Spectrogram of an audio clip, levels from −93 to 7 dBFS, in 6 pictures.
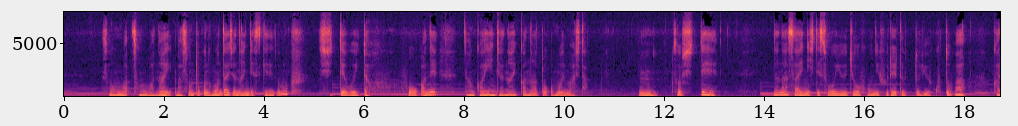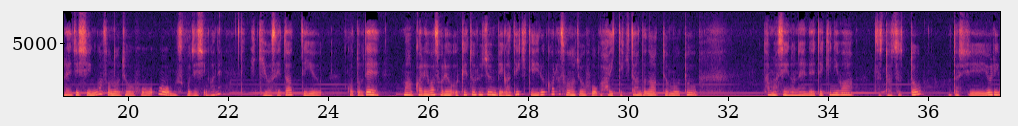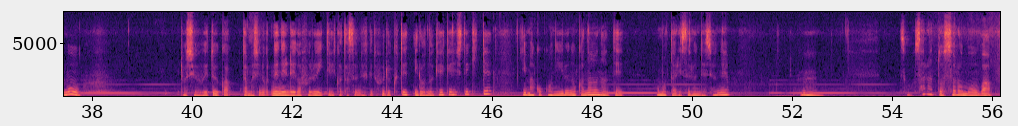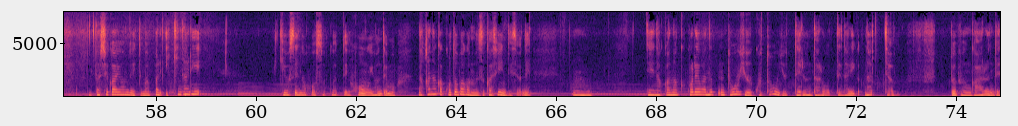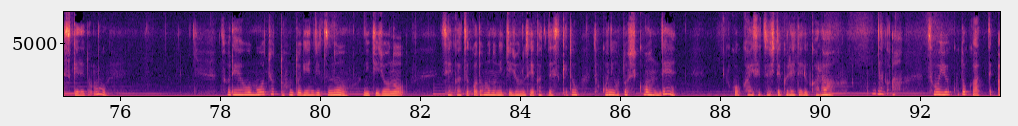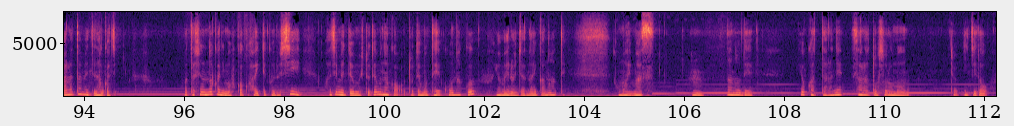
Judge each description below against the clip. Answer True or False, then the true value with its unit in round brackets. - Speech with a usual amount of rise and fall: False (5.8 semitones)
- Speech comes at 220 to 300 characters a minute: True (250 characters per minute)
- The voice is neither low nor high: True (180 Hz)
